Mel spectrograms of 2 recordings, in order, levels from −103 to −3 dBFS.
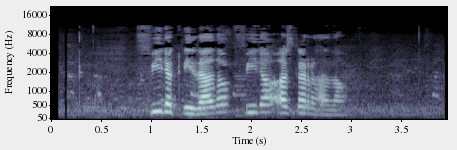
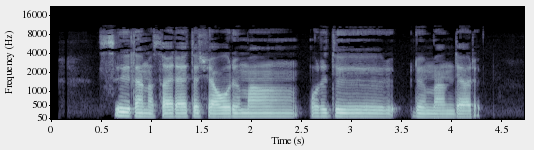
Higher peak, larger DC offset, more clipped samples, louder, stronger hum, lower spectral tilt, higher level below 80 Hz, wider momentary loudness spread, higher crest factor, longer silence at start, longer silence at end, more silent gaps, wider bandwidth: about the same, -8 dBFS vs -8 dBFS; neither; neither; about the same, -26 LUFS vs -26 LUFS; neither; second, -3 dB/octave vs -5.5 dB/octave; second, -82 dBFS vs -64 dBFS; first, 24 LU vs 8 LU; about the same, 22 dB vs 18 dB; second, 0.15 s vs 0.5 s; second, 0.1 s vs 0.45 s; neither; first, 11.5 kHz vs 10 kHz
